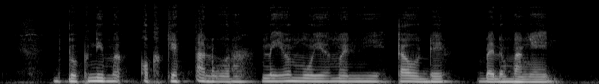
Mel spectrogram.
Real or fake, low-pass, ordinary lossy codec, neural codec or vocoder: fake; none; none; codec, 44.1 kHz, 1.7 kbps, Pupu-Codec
